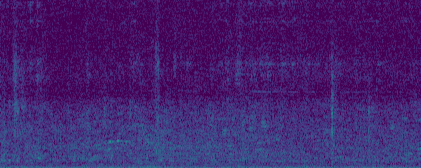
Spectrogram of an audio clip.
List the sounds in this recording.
person or small group talking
